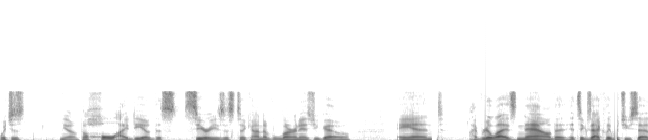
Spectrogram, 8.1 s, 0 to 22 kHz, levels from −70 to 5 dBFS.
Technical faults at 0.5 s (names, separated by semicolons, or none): none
